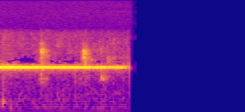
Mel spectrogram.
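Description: A steady, high-pitched electronic tone, one unwavering pitch with a few faint clicks over it, that cuts off abruptly a little over a second in.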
